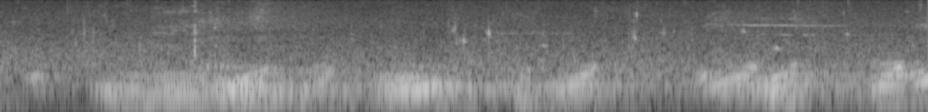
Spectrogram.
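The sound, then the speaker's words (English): Underwater calls of feeding humpback whales in Alaska's Glacier Bay, with a harbor porpoise and a pod of orcas: low, wavering harmonic moans rising and falling in overlapping bursts, with faint high whistles drifting in above them. Recorded by Bernie Krause. “Humpback whales are feeding and calling. And nearby, a harbor porpoise chimes in, as well as a pod of orcas.”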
